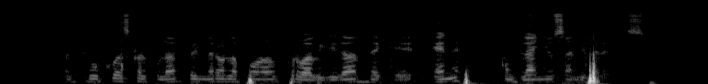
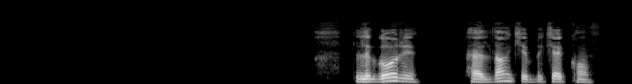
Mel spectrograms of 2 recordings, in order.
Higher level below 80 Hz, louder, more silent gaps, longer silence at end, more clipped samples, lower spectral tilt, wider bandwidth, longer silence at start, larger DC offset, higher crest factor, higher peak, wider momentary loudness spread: first, -42 dBFS vs -66 dBFS; second, -26 LUFS vs -16 LUFS; second, none vs 4.21-4.65 s; first, 1.1 s vs 0.4 s; neither; about the same, -8 dB/octave vs -7.5 dB/octave; first, 11.5 kHz vs 7.6 kHz; second, 1.65 s vs 3.55 s; neither; first, 30 dB vs 20 dB; about the same, 0 dBFS vs 0 dBFS; first, 30 LU vs 14 LU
